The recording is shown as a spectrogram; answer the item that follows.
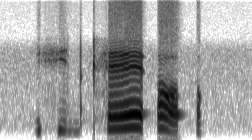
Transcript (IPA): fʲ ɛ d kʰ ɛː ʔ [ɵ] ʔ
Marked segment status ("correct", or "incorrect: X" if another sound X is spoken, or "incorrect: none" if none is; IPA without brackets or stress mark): incorrect: ɔ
